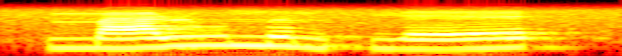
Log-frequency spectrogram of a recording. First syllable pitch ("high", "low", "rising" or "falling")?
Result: rising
